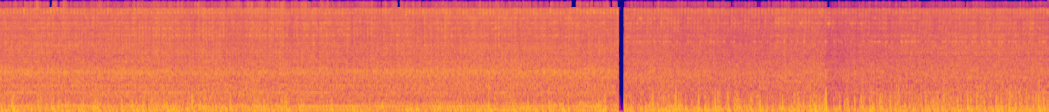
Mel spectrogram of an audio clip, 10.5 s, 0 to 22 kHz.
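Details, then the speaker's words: Refrigeration compressor with heavy, steady buzzing vibration and rattle; net oil pressure only about 20 psi versus the usual 30–40, though Coresense reads good pressure; headmaster suspected of not bypassing the condenser coil, cause still under investigation. "Looks like I've only got about 20 psi net oil pressure I'm used to seeing 30 or 40 on these compressors"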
